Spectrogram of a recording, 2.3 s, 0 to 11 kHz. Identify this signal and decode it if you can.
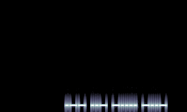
Morse code, heard as a keyed tone, about 44 wpm, 700 Hz. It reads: WU6X
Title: Call Signs Repeated 2x - 45wpm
